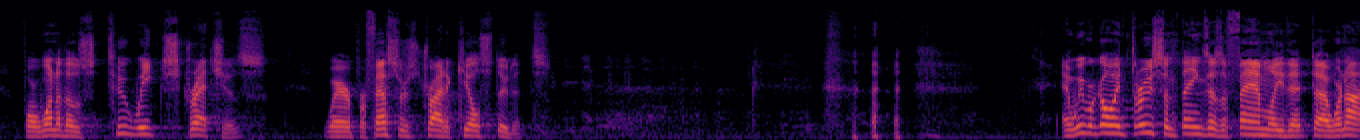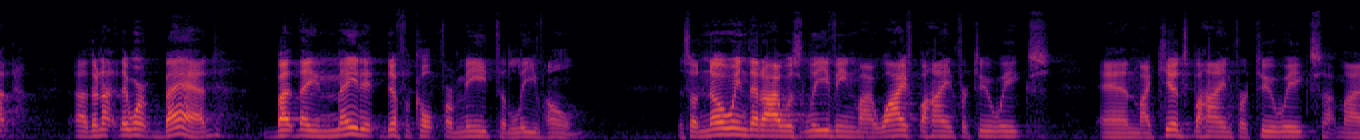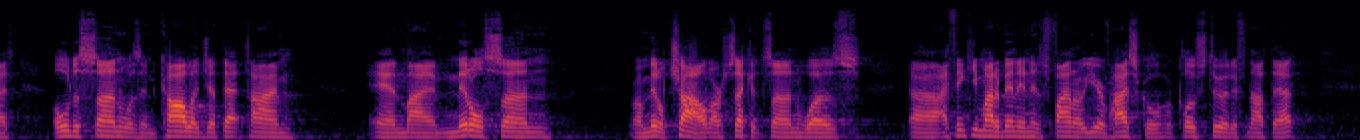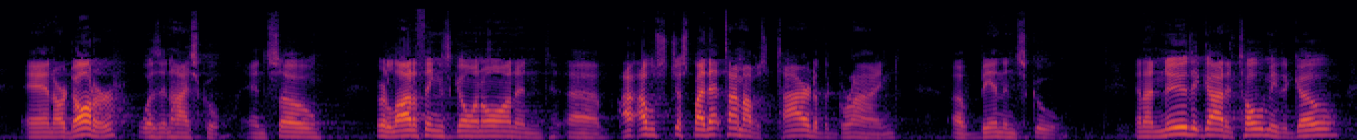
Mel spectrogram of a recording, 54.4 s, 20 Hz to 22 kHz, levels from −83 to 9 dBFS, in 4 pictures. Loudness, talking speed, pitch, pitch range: -30 LUFS, 165 wpm, 135 Hz, 120-155 Hz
